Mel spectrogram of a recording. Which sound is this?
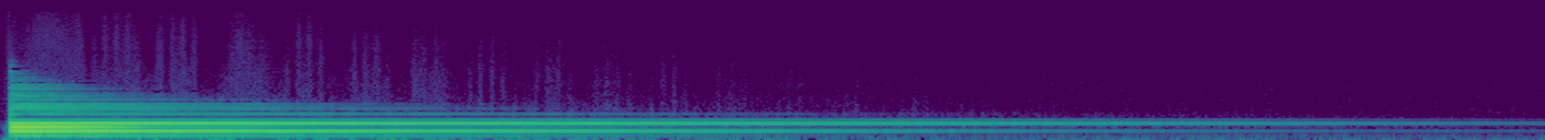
F#, on a nylon strung guitar. belongs to samplepack "Notes on nylon guitar".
